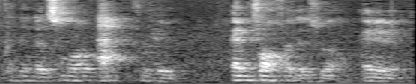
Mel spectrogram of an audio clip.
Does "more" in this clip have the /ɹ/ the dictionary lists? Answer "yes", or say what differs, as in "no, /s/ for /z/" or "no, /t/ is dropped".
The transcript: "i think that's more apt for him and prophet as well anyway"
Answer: no, /l/ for /ɹ/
